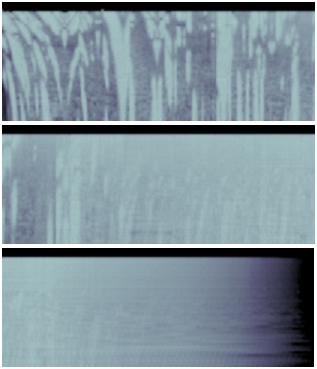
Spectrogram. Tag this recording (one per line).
sci-fi
trees
ambiance
ambience
background
ambient
atmosphere
image-to-sound
bitmaps-and-waves
soundscape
